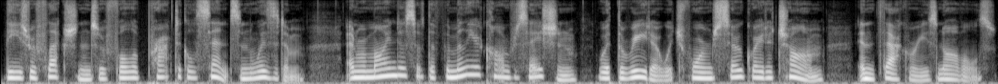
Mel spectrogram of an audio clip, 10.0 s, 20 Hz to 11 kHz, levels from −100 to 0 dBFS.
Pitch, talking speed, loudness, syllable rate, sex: 190 Hz, 170 wpm, -17 LUFS, 5.1 syllables/s, female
